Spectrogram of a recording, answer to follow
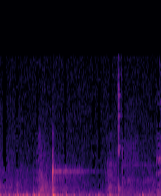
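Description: Faint handling noise and soft knocks from a handheld microphone being passed to an audience member, with one sharp click about two-thirds of a second in.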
